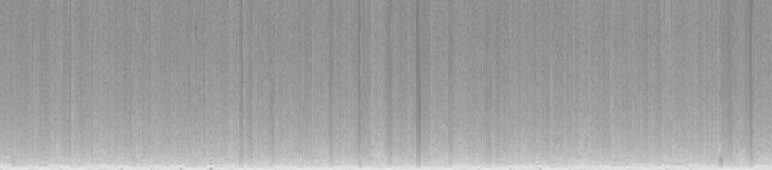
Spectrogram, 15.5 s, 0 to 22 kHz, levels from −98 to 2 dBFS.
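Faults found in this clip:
Harsh, very loud distortion across the whole music clip; quiet passages as loud as peaks. Likely signed and unsigned mixed up on 16-bit samples, top bit flipped so every zero crossing jumps rail to rail. Unlike clipping, low-level sections don't stay quiet.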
